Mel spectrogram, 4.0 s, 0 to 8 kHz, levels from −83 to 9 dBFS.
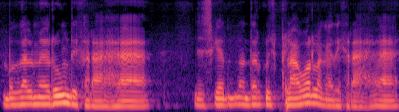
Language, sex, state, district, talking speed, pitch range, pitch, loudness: Hindi, male, Jharkhand, Garhwa, 210 wpm, 105-140 Hz, 120 Hz, -17 LUFS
